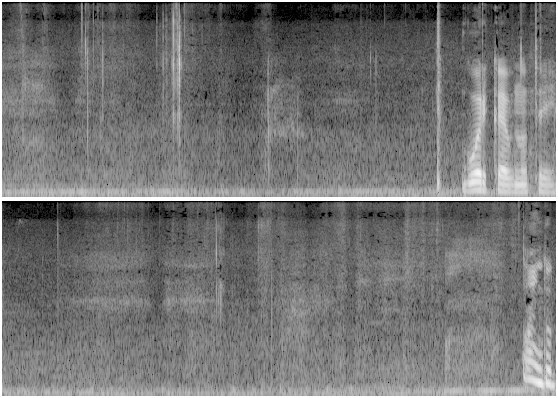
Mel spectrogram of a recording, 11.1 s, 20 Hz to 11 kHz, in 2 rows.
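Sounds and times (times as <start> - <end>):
teeth crunching walnut husk: 0.7 - 2.2.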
